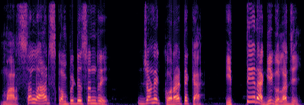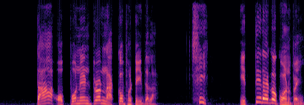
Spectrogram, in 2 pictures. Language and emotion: Odia, disgusted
